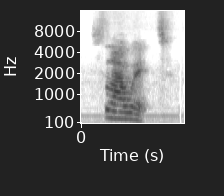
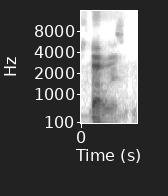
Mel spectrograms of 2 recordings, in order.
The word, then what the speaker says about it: Slaithwaite: Marion says it's Slaithwaite. Slowit. Slowit. Okay. Yeah. So, typical Yorkshire. How it's written is not how it's pronounced.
